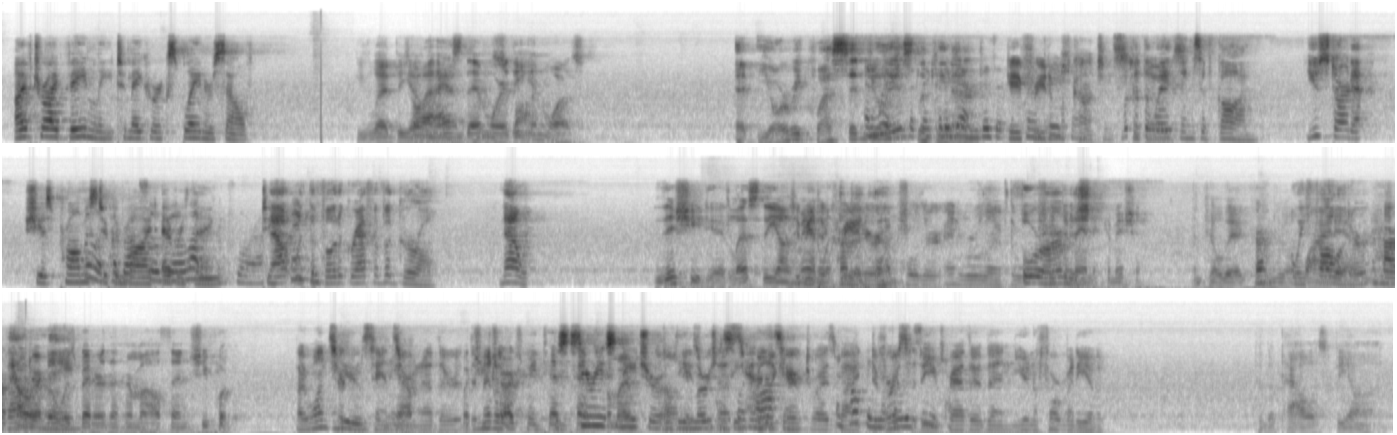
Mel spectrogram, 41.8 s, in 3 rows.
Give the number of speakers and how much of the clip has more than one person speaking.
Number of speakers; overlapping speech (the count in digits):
7, about 45%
